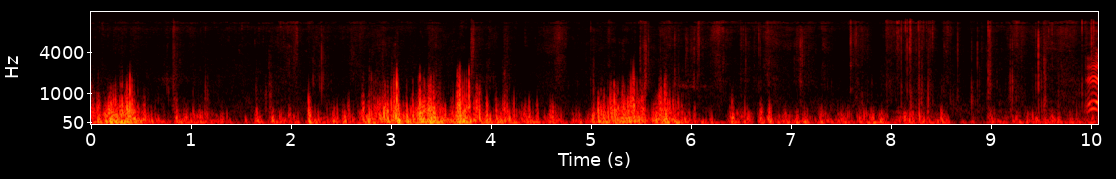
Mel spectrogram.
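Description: A person's footsteps crunching through deep snow in an irregular walking rhythm, with three louder surges of low rumble over them.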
